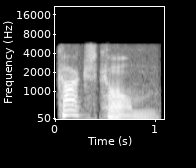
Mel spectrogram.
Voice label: "cockscomb", English

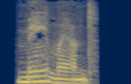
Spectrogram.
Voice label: "mainland", spelling voice

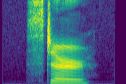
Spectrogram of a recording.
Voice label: "stir", voice

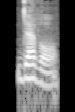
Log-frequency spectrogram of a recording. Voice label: "devil", english spelling

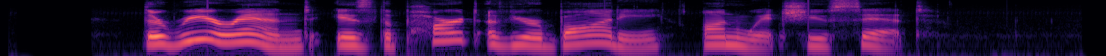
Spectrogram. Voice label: "rear end", english

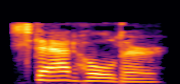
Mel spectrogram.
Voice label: "stadholder", English

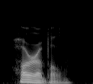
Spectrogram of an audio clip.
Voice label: "horrible", voice spelling

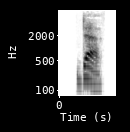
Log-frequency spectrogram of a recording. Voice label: "death", English

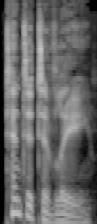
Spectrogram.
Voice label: "tentatively", spelling

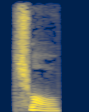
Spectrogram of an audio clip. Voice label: "shawl", spelling

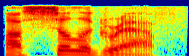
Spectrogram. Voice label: "oscillograph", English word

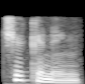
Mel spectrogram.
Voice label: "chickening", English

